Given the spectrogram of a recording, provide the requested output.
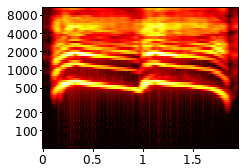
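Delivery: shrill falsetto cheer, very high and loud; squeaky video game character cheering hooray; shooting game guy cheer. Retold or imitated. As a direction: scream hooray like a cartoon cardboard cutout. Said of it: "I would just randomly go".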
